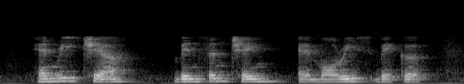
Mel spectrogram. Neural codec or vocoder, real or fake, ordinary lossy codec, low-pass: none; real; none; 3.6 kHz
